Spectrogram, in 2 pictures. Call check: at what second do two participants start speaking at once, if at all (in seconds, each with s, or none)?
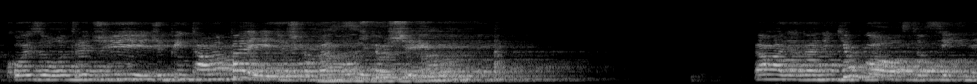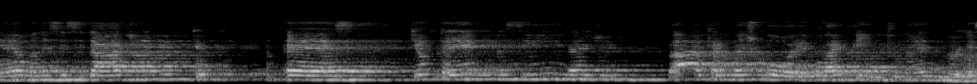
3.1 s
